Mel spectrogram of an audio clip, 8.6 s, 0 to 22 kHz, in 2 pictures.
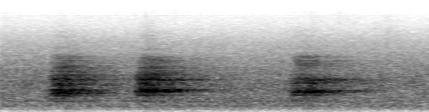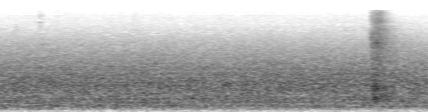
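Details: Dog barking at The Barking Lot, RI, on 1-20-14: three sharp, mid-pitched barks come in the first three seconds, two close together and then one more. After that there is steady low background noise and a short click near the end.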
